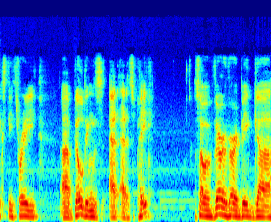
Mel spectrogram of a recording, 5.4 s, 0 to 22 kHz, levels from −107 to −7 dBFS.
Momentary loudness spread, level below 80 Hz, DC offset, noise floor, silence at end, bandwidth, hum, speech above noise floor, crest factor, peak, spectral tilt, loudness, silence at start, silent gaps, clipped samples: 10 LU; -42 dBFS; under 0.1%; -53 dBFS; 0 s; 7.8 kHz; none; 35 dB; 14 dB; -4 dBFS; -7.5 dB/octave; -20 LUFS; 0 s; none; under 0.1%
